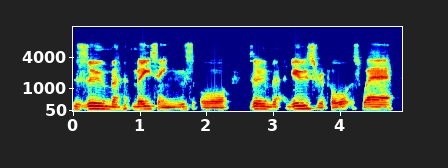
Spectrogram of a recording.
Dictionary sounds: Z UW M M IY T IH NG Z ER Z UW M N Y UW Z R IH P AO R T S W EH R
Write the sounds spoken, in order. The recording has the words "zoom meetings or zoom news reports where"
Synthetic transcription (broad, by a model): Z UW M M IY T IH NG Z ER Z UW M N Y UW Z R IH P AO T S W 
